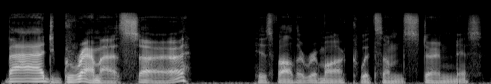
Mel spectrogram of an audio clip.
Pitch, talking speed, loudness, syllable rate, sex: 90 Hz, 110 wpm, -21 LUFS, 3.4 syllables/s, male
